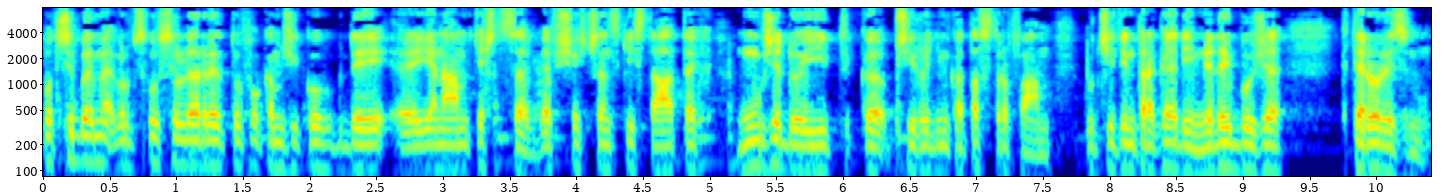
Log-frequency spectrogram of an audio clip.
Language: Czech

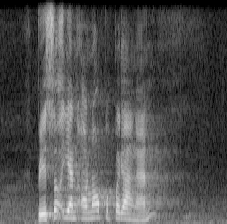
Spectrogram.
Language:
Javanese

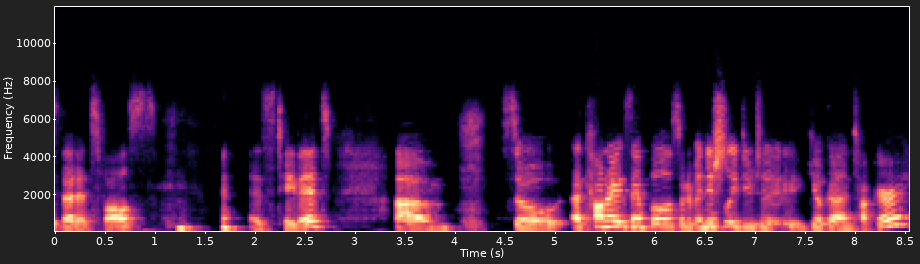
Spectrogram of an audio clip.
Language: English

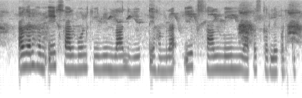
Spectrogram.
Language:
Magahi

